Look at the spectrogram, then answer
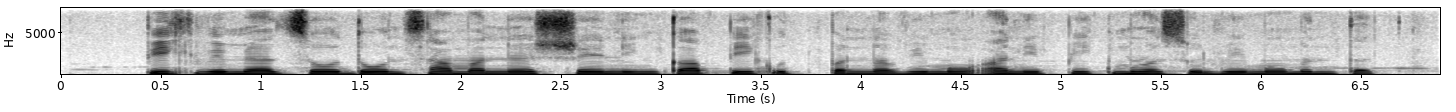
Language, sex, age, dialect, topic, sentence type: Marathi, female, 31-35, Southern Konkan, banking, statement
